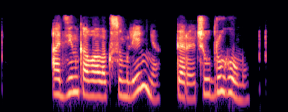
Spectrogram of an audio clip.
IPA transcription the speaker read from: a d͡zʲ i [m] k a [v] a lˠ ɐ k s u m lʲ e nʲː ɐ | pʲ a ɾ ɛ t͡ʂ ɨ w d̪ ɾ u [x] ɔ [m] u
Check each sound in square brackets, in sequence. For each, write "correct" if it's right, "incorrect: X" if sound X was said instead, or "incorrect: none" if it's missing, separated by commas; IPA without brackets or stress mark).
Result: incorrect: n, correct, incorrect: ɣ, correct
